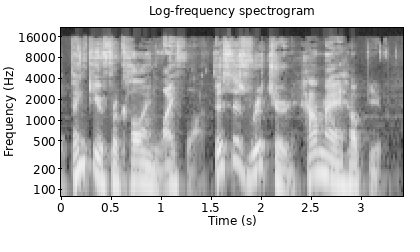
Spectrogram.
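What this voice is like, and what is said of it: Put-on formal telephone voice. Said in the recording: “my telephone voice”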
